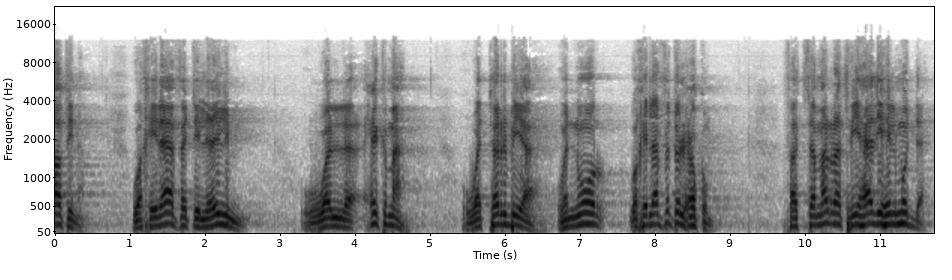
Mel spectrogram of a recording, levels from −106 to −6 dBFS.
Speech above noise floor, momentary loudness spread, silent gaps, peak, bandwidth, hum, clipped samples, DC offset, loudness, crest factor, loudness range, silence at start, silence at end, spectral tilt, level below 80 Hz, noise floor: 37 dB; 11 LU; none; 0 dBFS; 12.5 kHz; none; under 0.1%; under 0.1%; -13 LUFS; 14 dB; 2 LU; 0 s; 0.15 s; -5.5 dB/octave; -40 dBFS; -49 dBFS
